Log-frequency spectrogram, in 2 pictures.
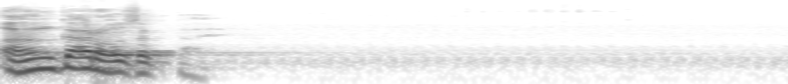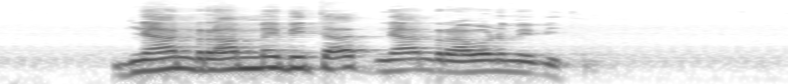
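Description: An elderly man speaks slowly and forcefully into a microphone.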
